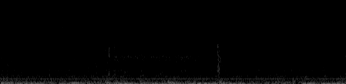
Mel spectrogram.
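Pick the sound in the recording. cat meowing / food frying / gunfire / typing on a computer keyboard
typing on a computer keyboard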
